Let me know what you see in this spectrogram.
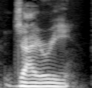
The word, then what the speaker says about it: Jair: Jair. Jair. – Who told you that? – Oh, no, hold up. Because it's Zaire with just a J. It's Zaire with a J.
